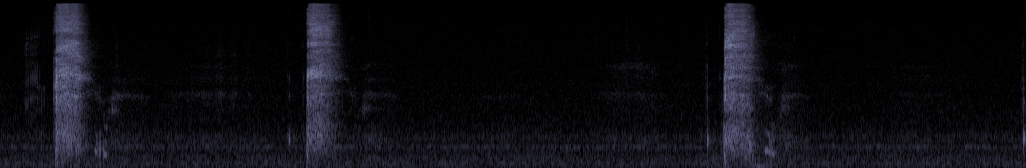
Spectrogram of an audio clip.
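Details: Three sharp, hissing, short held-back sneezes seconds apart in a quiet room, from an exhausted adult with sore abs biting them back during a long, massive sneezing fit; repeated sneezing.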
